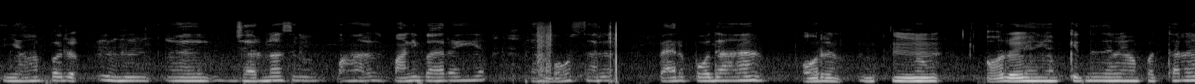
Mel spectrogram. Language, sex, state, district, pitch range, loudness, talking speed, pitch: Hindi, male, Uttar Pradesh, Deoria, 160-175 Hz, -26 LUFS, 95 wpm, 165 Hz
